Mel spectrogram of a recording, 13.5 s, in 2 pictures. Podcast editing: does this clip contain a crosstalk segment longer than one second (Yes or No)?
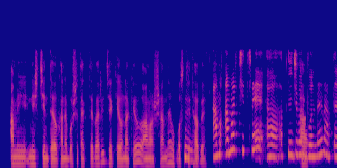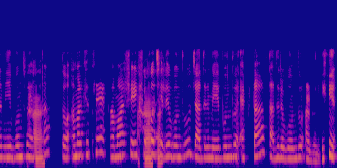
No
